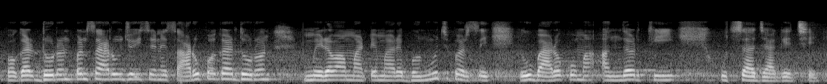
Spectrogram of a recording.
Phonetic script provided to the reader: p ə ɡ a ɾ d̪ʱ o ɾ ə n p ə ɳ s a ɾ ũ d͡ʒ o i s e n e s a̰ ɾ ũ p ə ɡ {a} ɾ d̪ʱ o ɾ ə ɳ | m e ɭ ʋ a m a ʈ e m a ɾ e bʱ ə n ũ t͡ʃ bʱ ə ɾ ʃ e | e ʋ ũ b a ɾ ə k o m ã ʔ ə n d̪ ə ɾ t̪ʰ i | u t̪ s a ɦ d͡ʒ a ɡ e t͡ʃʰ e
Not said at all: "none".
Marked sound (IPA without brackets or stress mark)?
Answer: a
